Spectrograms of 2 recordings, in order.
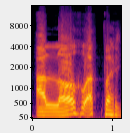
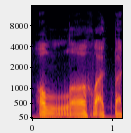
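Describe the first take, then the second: First: The L in Allah is pronounced thin and light. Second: The L in Allah is pronounced thick and heavy. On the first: The speaker calls it wrong. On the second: The speaker calls it right. "Kapan tebal? Kalau sebelum lafaz Allah baris di atas"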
